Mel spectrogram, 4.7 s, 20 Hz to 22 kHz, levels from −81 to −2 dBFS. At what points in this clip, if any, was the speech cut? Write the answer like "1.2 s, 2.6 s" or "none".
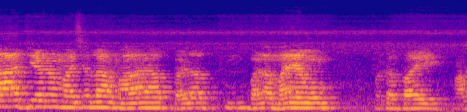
none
